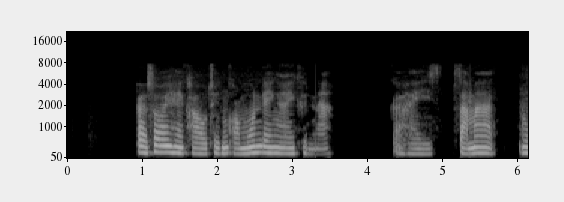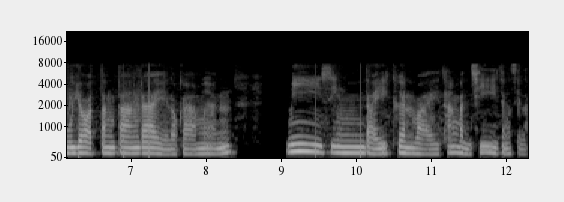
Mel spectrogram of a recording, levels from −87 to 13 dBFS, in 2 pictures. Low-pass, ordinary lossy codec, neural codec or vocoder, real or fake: none; none; none; real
